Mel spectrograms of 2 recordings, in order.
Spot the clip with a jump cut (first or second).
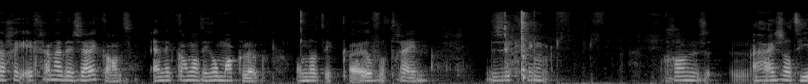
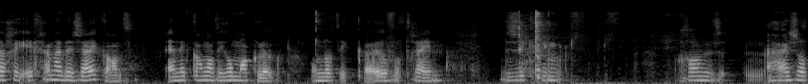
first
